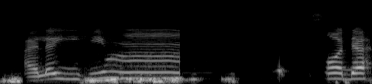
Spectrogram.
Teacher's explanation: Jadi hanya satu hurufnya mim sukun ketemu dengan huruf mim, idgham mimi. Diidghamkan berarti dileburkan ke huruf mim yang kedua ya. Disertai dengan dengungnya.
